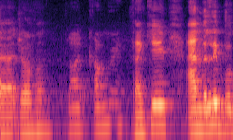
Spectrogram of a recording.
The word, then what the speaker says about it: Plaid Cymru: Plaid Cymru.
